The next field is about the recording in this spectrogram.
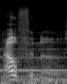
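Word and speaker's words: Alphinaud: How can you still not pronounce his name? It's Alphino, sir.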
